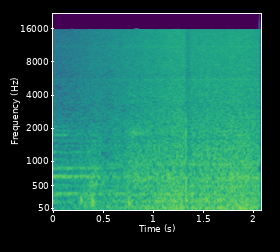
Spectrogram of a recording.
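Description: A loud, steady rush of noise on a handheld microphone, lasting about two seconds, with a deep rumble under a hiss.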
